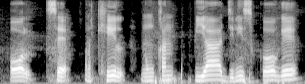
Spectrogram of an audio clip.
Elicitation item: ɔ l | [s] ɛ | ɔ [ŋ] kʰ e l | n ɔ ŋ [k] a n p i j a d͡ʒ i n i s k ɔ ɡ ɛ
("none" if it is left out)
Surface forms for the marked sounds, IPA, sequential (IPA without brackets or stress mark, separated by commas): s, n, kʰ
